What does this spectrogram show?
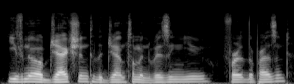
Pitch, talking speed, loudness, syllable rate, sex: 115 Hz, 225 wpm, -18 LUFS, 6.8 syllables/s, male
